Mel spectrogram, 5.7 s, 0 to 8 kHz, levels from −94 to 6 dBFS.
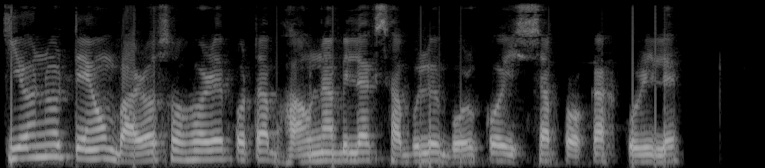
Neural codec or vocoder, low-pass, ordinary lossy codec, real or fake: none; 7.2 kHz; AAC, 48 kbps; real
